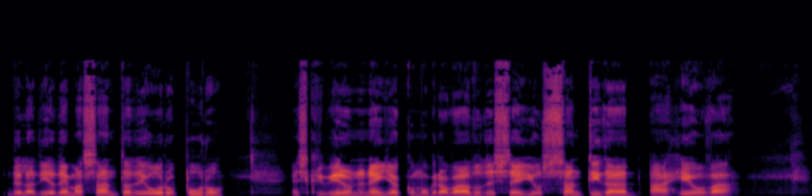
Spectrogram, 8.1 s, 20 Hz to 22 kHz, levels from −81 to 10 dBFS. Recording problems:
thin; very; fading below 500 Hz

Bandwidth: 15 kHz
